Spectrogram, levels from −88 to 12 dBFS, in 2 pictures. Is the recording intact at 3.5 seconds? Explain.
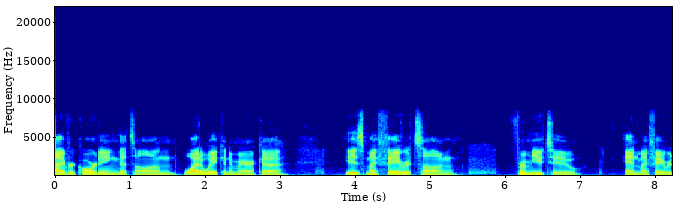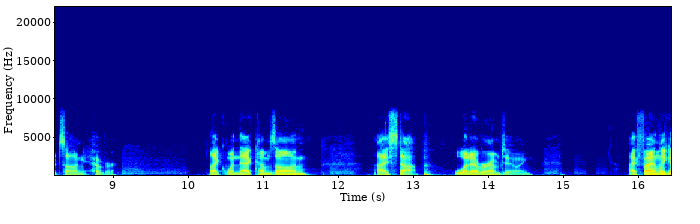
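Yes, the speech at 3.5 seconds is intact, with no dropout, glitch or other fault at that moment, only the ordinary band-limited sound of a call path carrying it as Opus, here limited to about 8 kHz.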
